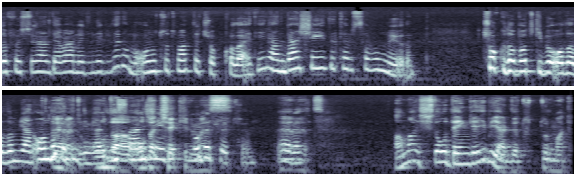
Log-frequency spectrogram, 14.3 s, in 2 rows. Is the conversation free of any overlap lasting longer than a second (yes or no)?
no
